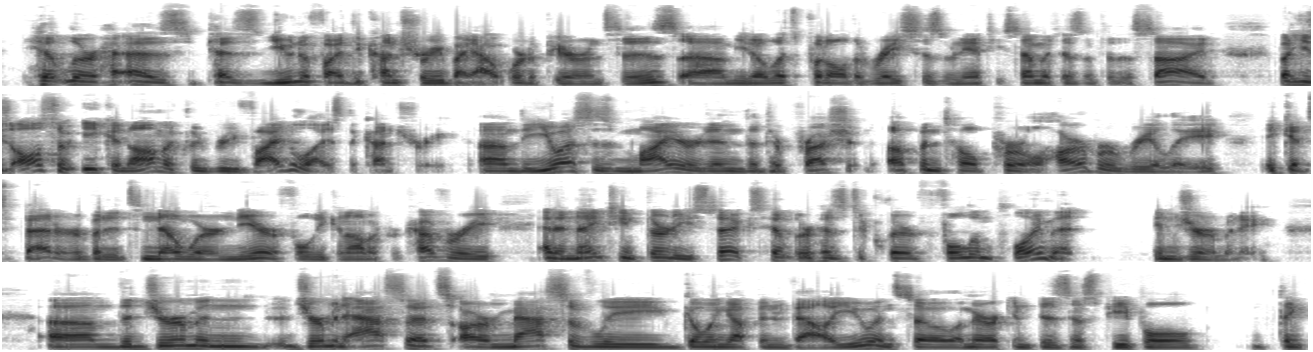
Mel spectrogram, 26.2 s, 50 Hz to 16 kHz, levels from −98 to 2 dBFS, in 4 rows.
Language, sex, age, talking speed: English, male, 30-49, 180 wpm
